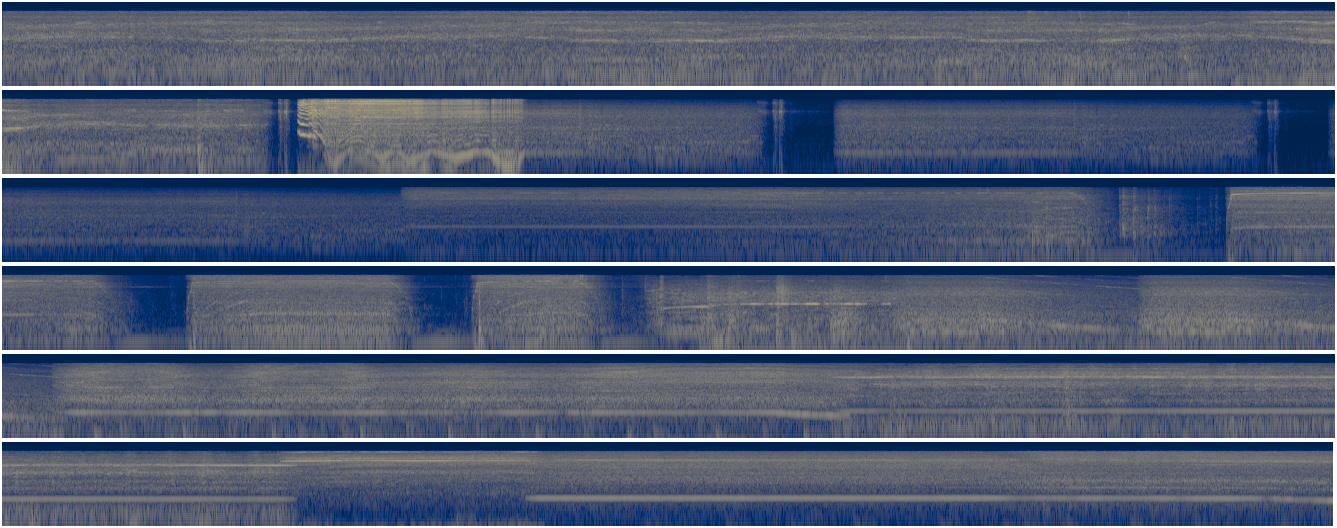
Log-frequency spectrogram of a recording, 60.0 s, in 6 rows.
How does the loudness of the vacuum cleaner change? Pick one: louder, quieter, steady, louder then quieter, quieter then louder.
quieter then louder.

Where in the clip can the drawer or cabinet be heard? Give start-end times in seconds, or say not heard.
12.2-13.9, 35.2-36.9.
